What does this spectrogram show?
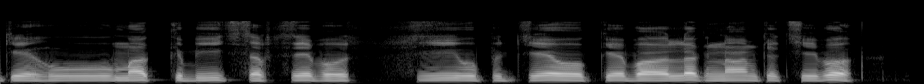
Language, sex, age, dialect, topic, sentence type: Maithili, male, 25-30, Angika, agriculture, question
